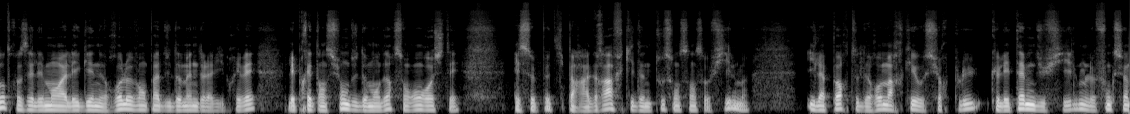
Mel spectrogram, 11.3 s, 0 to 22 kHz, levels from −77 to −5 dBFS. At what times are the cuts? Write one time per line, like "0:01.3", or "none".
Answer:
none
